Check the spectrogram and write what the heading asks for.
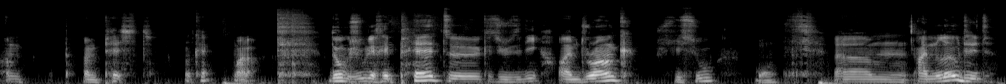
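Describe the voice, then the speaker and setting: A middle-aged man giving a casual spoken lesson, repeating each phrase and filling pauses with hesitations. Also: mid-range voice, creaky, breathy edge. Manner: repeats phrases, lots of fillers. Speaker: English teacher.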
